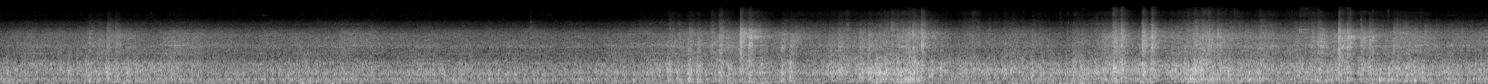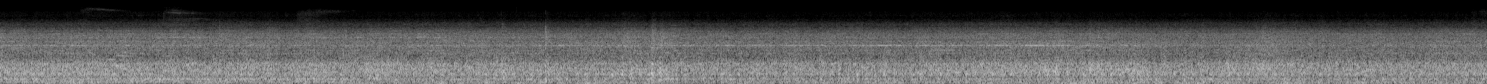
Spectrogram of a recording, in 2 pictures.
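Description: Passenger express train running at speed, its wheels clattering over the rails in a steady rush of noise heard from an open coach door. From about seven to fourteen seconds in it grows louder and more clattering as an oncoming train passes on the next track.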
